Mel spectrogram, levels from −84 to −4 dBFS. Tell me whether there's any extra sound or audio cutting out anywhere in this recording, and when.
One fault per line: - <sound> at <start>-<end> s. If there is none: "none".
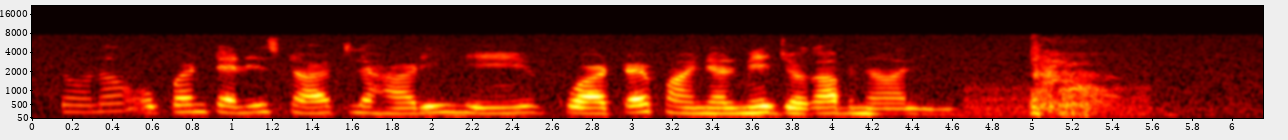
- sneeze at 5.0-5.5 s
